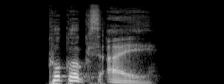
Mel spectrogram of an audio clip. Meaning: 1. cuckoo's egg 2. child raised in a family, but of a different father
- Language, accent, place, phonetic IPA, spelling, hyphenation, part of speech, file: German, Germany, Berlin, [ˈkʊkʊksˌʔaɪ̯], Kuckucksei, Ku‧ckucks‧ei, noun, De-Kuckucksei.ogg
